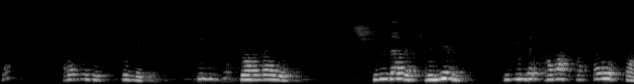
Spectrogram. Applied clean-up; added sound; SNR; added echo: neural mask model DeepFilterNet 3.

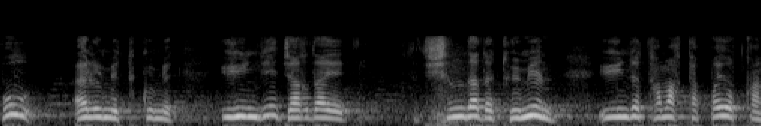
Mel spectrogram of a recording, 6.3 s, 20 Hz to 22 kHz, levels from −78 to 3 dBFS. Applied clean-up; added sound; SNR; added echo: none; none; none; none.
